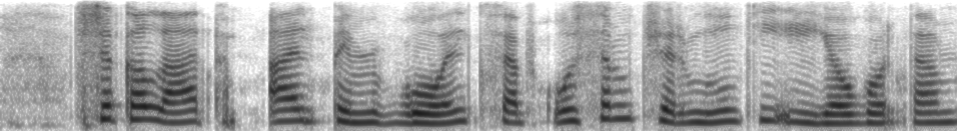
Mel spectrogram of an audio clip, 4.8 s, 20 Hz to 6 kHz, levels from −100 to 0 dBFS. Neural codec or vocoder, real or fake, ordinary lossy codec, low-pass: autoencoder, 44.1 kHz, a latent of 192 numbers a frame, MeloTTS; fake; Opus, 16 kbps; 5.4 kHz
